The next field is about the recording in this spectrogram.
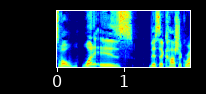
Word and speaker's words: Akashic: Can you tell me, first of all, you say that you offer Akashic Records.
